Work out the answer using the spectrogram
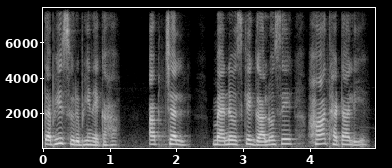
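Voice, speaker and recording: A woman narrating a story in an expressive, heartfelt way. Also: on the high side, moderate pace.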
